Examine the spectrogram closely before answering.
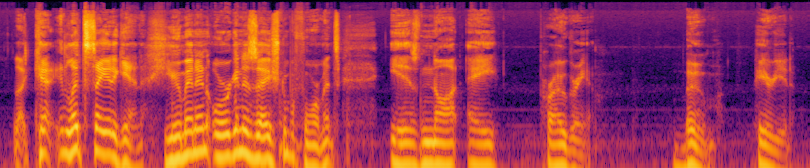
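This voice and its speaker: A man with an American accent talks loudly at a moderate pace and a medium pitch, in an animated tone. His pitch swings very widely, and he leaves long, frequent pauses. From US mountain region (Appalachia). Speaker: podcast host. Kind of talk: podcast monologue.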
